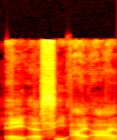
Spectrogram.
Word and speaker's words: ASCII: as the American Standard Code for information exchange ASCI I often pronounced ASCII and this was a 7-bit character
